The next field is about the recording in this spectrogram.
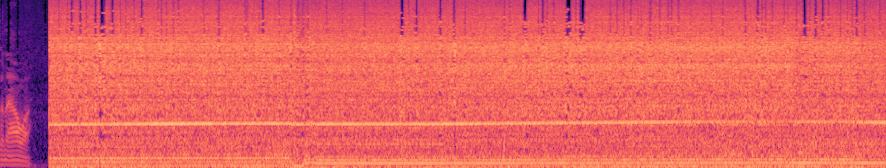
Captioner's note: loud high pitch noise coming from motorcycle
